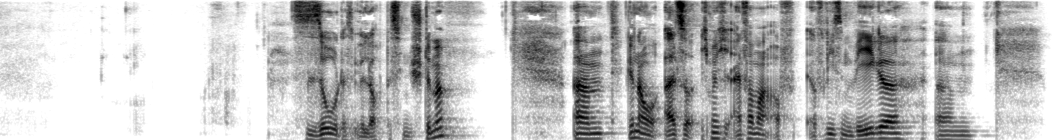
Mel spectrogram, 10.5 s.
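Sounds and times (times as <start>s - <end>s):
breath: 0.0s - 0.6s, 5.1s - 5.7s, 9.9s - 10.5s
sipping and slurping coffee: 0.0s - 3.2s
speech: 2.9s - 4.7s, 5.7s - 10.1s.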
